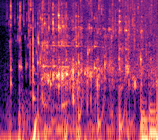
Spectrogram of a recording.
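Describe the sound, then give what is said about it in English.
Pepsi soda pours in a steady, bubbly stream of liquid that trickles and fizzes, ending with a louder, fuller splash, with no talk. “go ahead, crack open a Pepsi.”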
